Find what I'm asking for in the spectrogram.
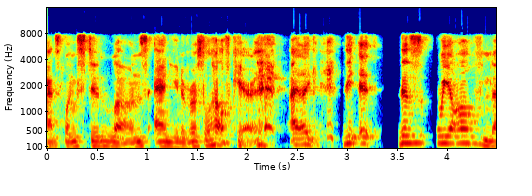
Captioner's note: laugh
